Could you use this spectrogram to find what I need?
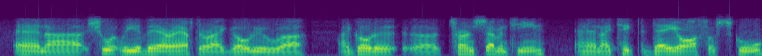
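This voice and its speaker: A man with an American accent speaks at a medium pitch. His intonation is monotone and flat. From New York / New Jersey. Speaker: college football analyst. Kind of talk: interview.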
